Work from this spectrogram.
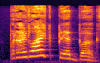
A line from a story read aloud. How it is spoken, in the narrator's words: Stella shouted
